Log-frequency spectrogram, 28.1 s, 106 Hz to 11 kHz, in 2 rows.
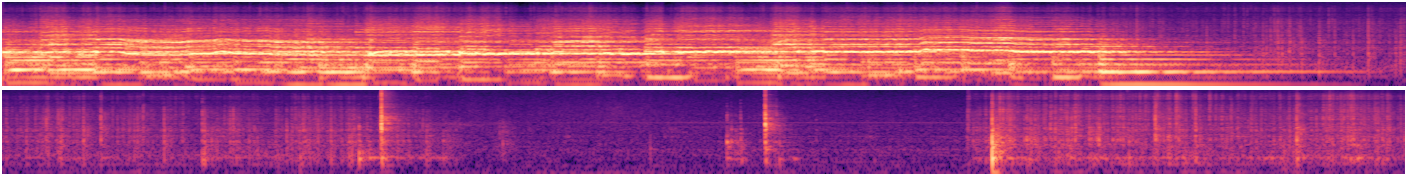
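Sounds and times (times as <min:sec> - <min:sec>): gospel music: 0:00.0 - 0:13.6
vinyl surface crackle and pops: 0:10.9 - 0:19.2, 0:23.6 - 0:28.0.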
